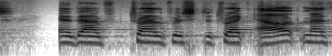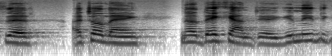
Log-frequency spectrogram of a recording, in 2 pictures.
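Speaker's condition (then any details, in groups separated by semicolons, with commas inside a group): Cerebral palsy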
